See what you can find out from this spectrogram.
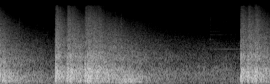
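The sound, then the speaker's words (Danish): Fireworks go off as the finale of a large Kosovo wedding celebration at a hotel: two loud booming bursts, each trailing off in a long crackling decay. “En aften på vores tur bliver der afholdt et kæmpe Kosovo-bryllup på vores hotel. Og imens fyrværkeri som afslutning lyser himlen op i 1000 farver,”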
